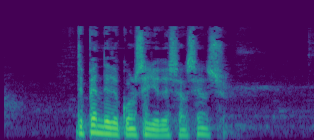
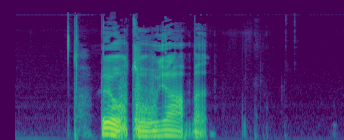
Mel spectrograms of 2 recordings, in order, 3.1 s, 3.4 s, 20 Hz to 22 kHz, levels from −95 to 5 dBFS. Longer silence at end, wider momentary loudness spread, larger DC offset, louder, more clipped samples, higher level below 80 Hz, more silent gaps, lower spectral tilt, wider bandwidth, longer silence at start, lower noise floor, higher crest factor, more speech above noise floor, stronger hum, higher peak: second, 0.9 s vs 1.4 s; second, 13 LU vs 21 LU; neither; second, -25 LUFS vs -16 LUFS; neither; second, -66 dBFS vs -50 dBFS; neither; about the same, -5.5 dB/octave vs -6 dB/octave; second, 11.5 kHz vs 15.5 kHz; about the same, 0.75 s vs 0.75 s; about the same, -71 dBFS vs -68 dBFS; about the same, 22 dB vs 18 dB; second, 46 dB vs 52 dB; neither; second, -6 dBFS vs -2 dBFS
